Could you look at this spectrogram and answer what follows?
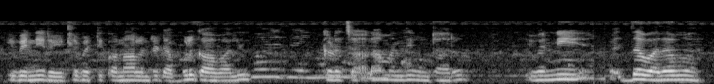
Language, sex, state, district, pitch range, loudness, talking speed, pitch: Telugu, female, Andhra Pradesh, Srikakulam, 195-225 Hz, -18 LUFS, 110 wpm, 205 Hz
